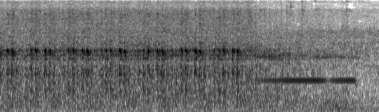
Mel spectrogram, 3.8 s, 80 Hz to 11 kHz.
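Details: Ford 6.0 Powerstroke diesel, 112,000 miles, shut down on the highway; fuel pump already replaced. Even starter chatter, cranks but won't fire. IPR at 85% while cranking, ICP 400 psi, FICM good; HPOP suspected.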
